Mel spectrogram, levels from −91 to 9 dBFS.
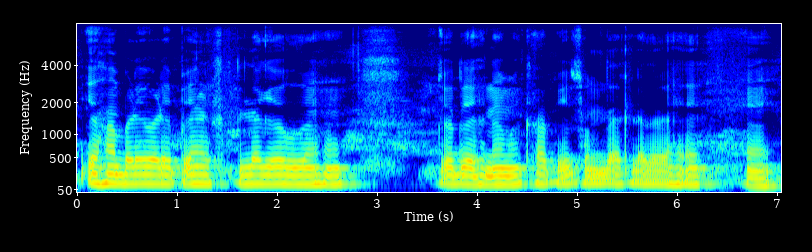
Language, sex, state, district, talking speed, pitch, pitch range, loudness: Hindi, male, Chhattisgarh, Balrampur, 120 wpm, 115 Hz, 110-115 Hz, -28 LUFS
